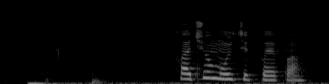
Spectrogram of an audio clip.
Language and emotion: Russian, neutral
